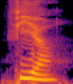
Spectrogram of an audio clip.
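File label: "vier" German, four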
